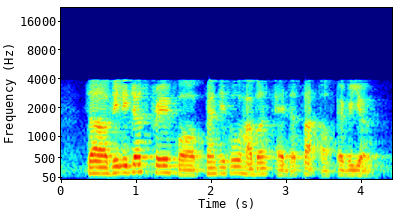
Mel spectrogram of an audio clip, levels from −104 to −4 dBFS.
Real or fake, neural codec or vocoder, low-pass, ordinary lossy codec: real; none; 7.2 kHz; AAC, 16 kbps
